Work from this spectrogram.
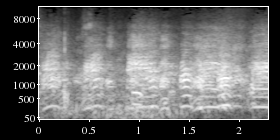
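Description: A large flock of over 2,000 Van Dinh ducks on a farm quacks continuously up close, many overlapping nasal calls in a busy, steady chatter.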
